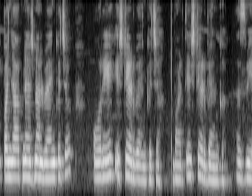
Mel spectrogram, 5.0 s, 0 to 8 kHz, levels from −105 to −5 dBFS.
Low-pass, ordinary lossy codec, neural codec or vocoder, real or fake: none; none; none; real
